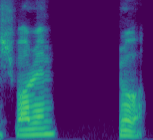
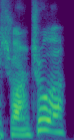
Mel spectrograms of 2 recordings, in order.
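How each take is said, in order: First: There is a long pause between the words. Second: There is a short pause between the words. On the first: The blower should clearly break between the blasts. "if they really want to break" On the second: The blower should leave a space between the blasts. "when they want the baal tekeah to leave a space in between"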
